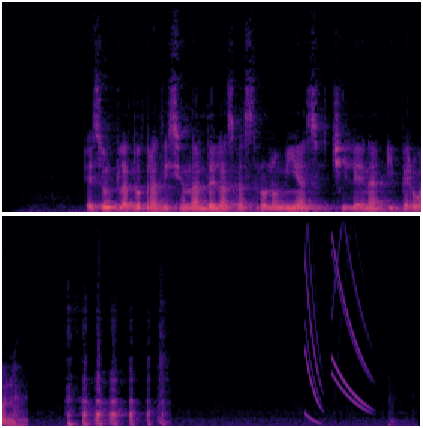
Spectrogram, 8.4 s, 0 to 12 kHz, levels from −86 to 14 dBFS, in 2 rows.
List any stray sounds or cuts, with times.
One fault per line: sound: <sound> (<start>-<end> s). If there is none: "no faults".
sound: laugh (4.8-5.9 s)
sound: chirp (7.2-8.0 s)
